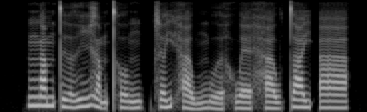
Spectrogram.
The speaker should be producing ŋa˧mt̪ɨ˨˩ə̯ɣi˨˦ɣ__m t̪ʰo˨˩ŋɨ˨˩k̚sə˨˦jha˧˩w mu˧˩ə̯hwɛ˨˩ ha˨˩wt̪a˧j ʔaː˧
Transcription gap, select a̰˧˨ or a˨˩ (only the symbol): a̰˧˨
